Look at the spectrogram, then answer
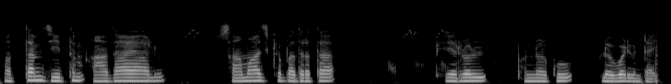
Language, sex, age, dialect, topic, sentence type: Telugu, male, 18-24, Central/Coastal, banking, statement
